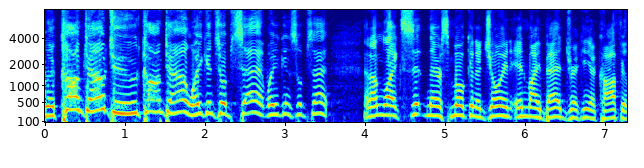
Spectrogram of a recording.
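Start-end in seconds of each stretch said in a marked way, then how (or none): 0.2-3.6 much higher, mocking calm-down voice; a smug troll saying calm down; mock gaslighting. Mocking the guy who reported him for bullying. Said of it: "he gaslights me".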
